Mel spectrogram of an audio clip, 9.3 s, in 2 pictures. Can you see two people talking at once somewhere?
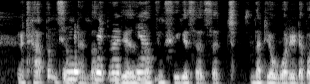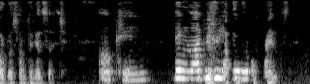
Yes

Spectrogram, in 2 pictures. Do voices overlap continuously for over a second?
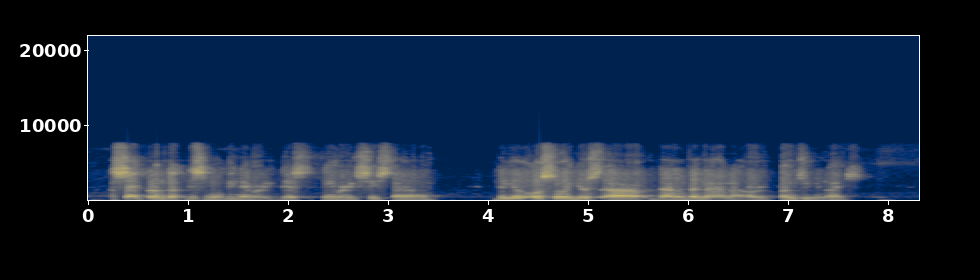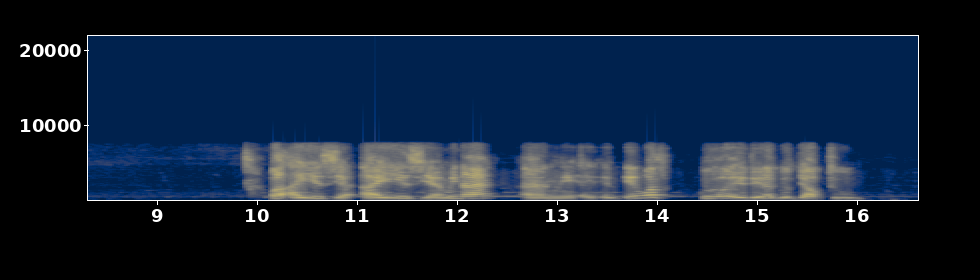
No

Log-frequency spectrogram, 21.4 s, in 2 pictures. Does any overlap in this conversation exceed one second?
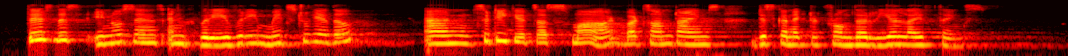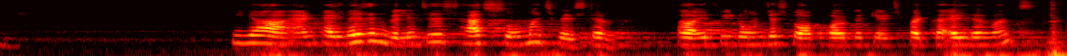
No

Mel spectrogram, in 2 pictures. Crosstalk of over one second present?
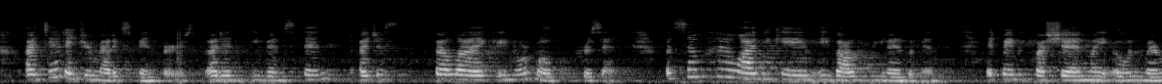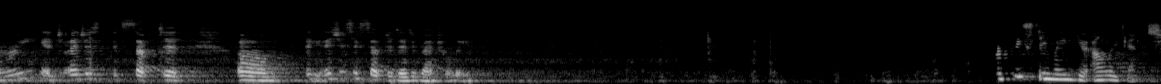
No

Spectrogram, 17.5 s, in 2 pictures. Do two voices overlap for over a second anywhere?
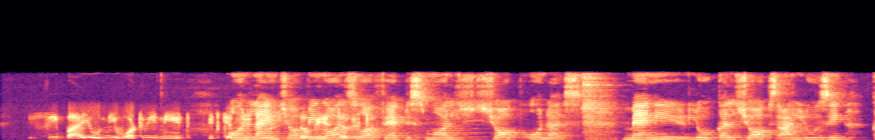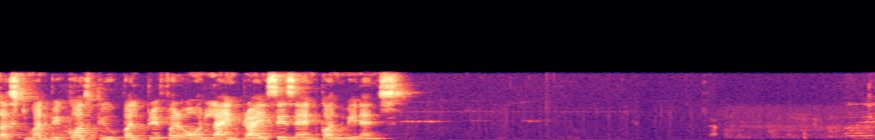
Yes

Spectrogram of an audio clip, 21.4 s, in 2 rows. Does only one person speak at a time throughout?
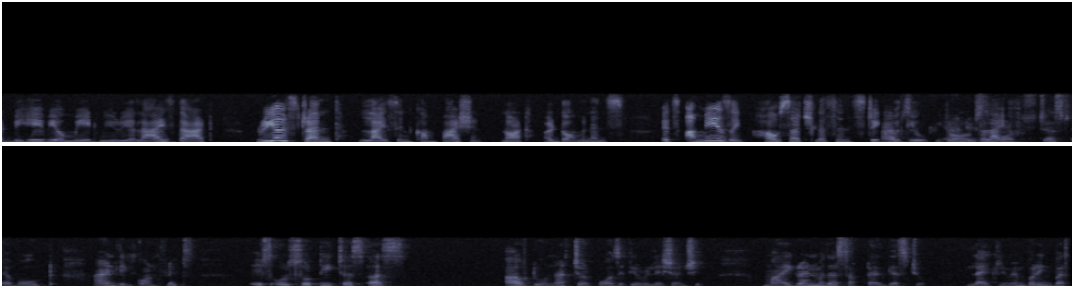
No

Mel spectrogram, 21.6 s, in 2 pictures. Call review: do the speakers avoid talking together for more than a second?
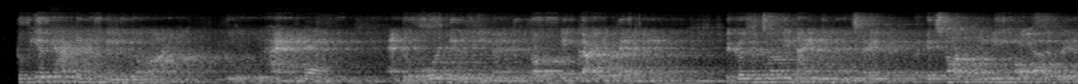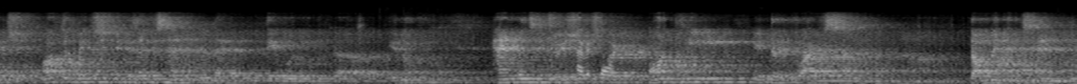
Yes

